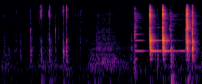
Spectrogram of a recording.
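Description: A crimping tool clicks as it squeezes a wire end.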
